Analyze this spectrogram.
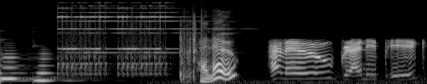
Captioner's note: telephone ringing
